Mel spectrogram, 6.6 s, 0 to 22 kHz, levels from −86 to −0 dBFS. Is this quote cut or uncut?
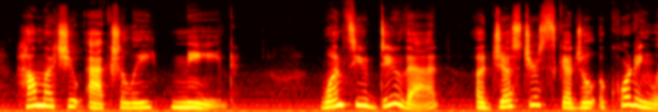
uncut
